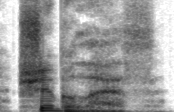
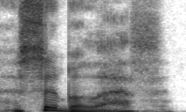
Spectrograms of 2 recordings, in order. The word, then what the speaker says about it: shibboleth: According to the biblical account, the Ephraimites struggled to pronounce the word correctly and instead said sibboleth.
